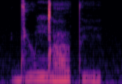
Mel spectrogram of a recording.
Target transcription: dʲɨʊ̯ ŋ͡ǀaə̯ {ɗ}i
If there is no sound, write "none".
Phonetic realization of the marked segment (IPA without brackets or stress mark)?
t̪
